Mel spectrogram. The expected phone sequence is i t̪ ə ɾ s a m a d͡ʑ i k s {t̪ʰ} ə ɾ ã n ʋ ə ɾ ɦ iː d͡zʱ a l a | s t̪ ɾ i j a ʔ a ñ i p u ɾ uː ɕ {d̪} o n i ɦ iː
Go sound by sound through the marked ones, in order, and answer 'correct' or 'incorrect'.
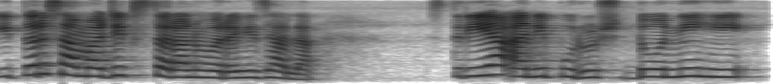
correct, correct

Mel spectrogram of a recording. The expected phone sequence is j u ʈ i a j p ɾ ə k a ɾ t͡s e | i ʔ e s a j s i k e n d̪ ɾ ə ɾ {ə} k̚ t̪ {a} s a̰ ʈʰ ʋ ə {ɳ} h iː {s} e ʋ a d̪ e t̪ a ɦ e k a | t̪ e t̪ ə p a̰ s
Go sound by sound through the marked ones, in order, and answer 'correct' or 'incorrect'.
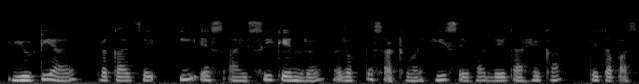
correct, incorrect, correct, correct

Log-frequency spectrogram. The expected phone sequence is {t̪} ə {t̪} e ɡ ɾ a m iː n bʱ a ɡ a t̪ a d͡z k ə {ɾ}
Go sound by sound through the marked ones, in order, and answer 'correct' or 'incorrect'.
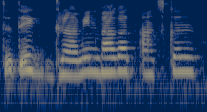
correct, correct, incorrect

